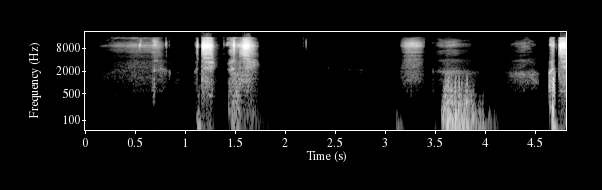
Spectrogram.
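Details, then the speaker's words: Acted, imitated sneezes in a comedic demonstration of sneezer types: several quick, sharp bursts in a row separated by short breaths and pauses. "तो चलिए आज का वीडियो शुरू करते हैं। तो आज का जो हमारा पहला स्नीजर है वो है साइलेंट स्नीजर।"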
